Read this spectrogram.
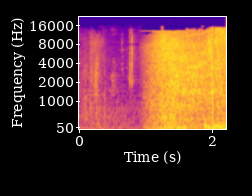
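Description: A magic blade swings with a loud whoosh.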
